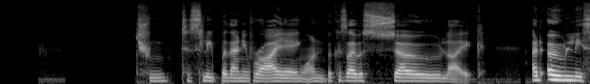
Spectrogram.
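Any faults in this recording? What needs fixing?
Chunks out of order between 1.5 and 3.0 s: one 500 ms chunk of speech was delivered or written two chunks late, so the two chunks meant to follow it played first and the late one came after them. Nothing is missing, but that stretch sounds jumbled, with three hard joins where mismatched segments meet, just before "because I was so". Tagging each chunk with a sequence number and reordering in a jitter buffer before playback or writing would prevent this.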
